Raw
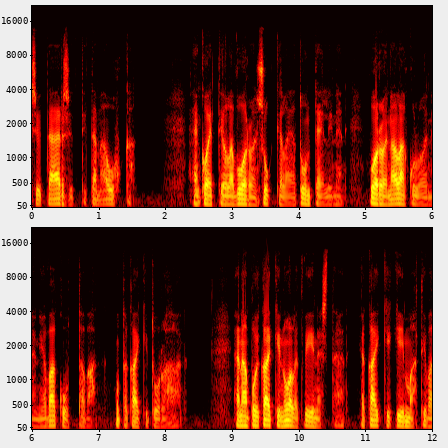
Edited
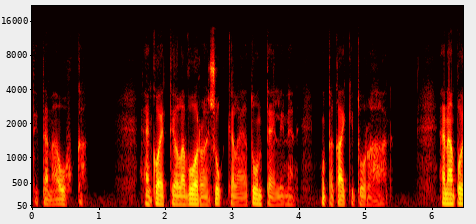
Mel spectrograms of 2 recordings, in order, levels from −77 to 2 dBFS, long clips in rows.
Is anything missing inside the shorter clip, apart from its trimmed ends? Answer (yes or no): yes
